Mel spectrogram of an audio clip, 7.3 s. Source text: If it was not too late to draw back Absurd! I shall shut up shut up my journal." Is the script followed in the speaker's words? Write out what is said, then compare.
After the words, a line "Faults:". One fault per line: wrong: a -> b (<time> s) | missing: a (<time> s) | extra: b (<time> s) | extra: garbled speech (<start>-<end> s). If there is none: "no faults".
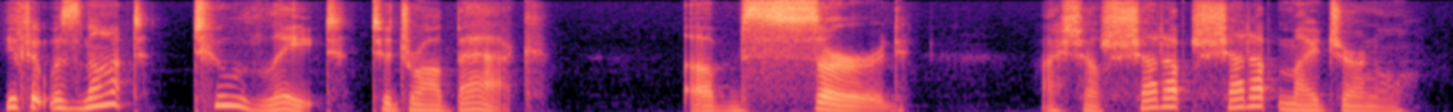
If it was not too late to draw back Absurd! I shall shut up shut up my journal."
Faults:
no faults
